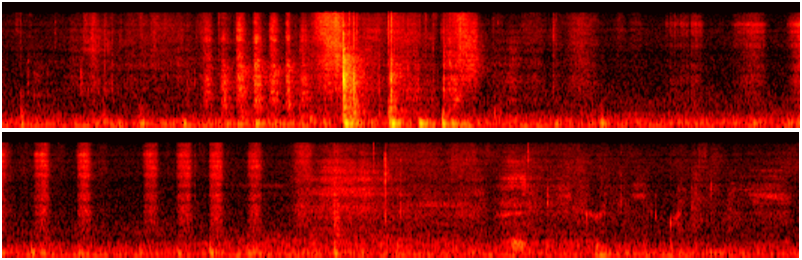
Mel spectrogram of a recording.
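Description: Pencil drawing on a sheet of paper on a wooden desk, with the paper handled and shifted: a cluster of scratchy strokes and rustles, loudest a little past two seconds, then lighter scattered strokes.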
